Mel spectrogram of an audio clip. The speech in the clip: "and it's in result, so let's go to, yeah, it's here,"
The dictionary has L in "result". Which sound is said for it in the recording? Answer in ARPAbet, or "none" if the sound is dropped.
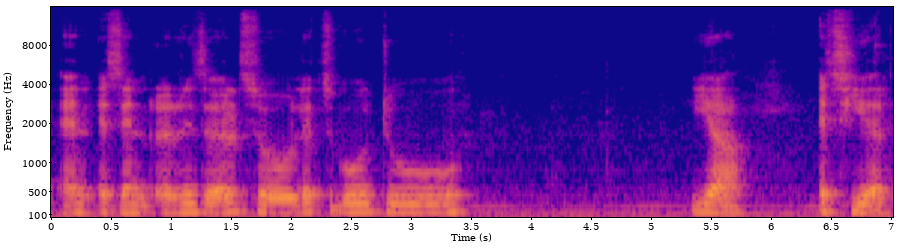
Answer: L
